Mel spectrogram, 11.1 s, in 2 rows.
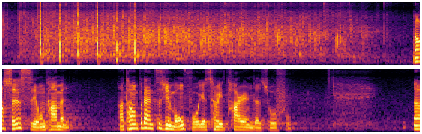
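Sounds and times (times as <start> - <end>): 
audience applause: 0.0 - 5.2
speech: 5.5 - 9.6.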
